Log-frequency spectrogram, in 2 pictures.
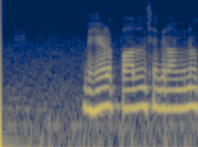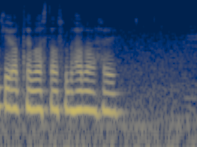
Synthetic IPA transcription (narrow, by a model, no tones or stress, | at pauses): bʱeːɽpaːlənseɡɾaːmiːnõkiəɾt̪ʰəʋaːst̪asʊd̪ʱaːɾaɦɛː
